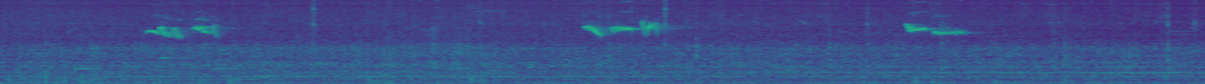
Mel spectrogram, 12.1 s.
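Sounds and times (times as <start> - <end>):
bicycle rolling on paved path: 0.0 - 12.0
bird chirping: 1.4 - 2.4, 5.8 - 6.8, 9.0 - 9.8.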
